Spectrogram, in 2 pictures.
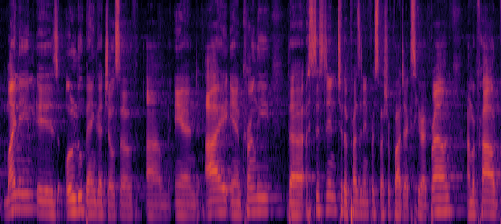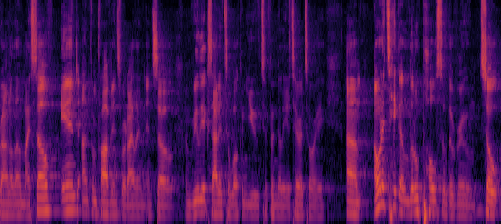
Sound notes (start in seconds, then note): none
